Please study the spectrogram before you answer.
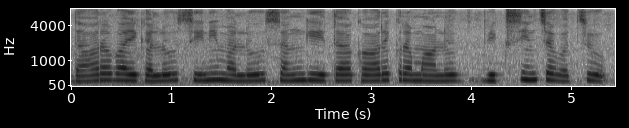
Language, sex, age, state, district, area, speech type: Telugu, female, 30-45, Telangana, Nizamabad, urban, spontaneous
